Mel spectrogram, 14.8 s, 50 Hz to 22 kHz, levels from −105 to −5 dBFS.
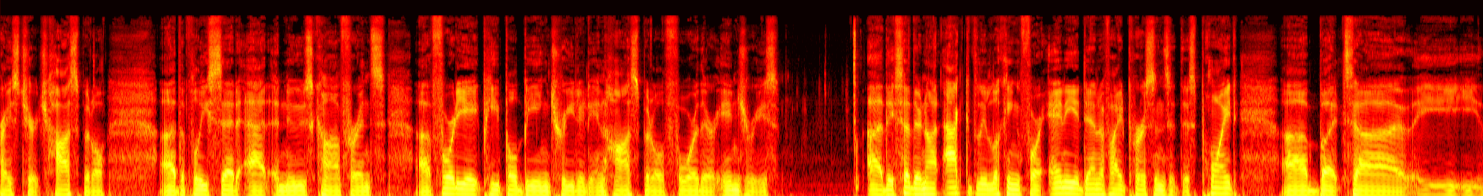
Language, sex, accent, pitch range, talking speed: English, male, American, 80-90 Hz, 150 wpm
